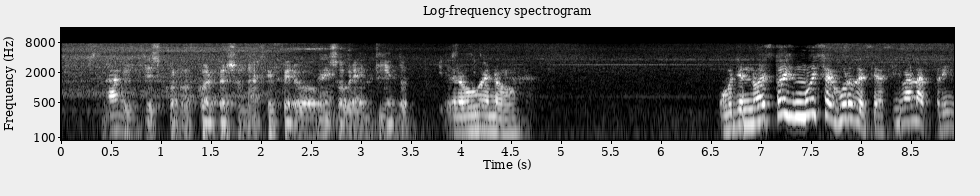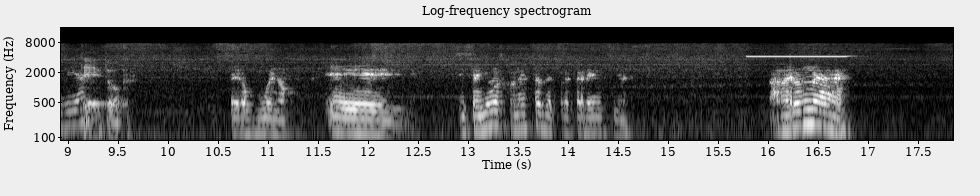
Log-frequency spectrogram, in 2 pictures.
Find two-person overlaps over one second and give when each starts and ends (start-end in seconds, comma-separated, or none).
none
